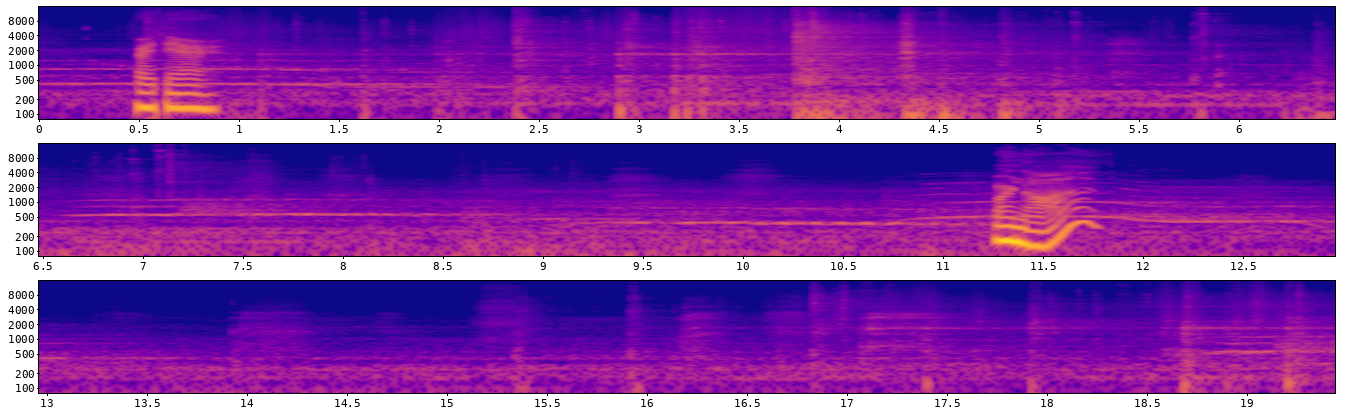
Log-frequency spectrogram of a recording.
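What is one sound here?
A young woman talks and exclaims with animation into a close microphone.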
